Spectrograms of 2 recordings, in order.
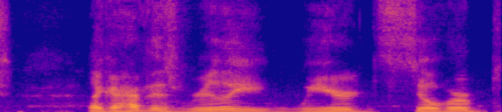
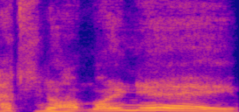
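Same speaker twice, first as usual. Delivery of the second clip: put-on huffy, prickly, irritated, put-out tone; 3 semitones higher than usual. Retelling how an acquaintance answered people asking about his name: huffy. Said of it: "he would get huffy".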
